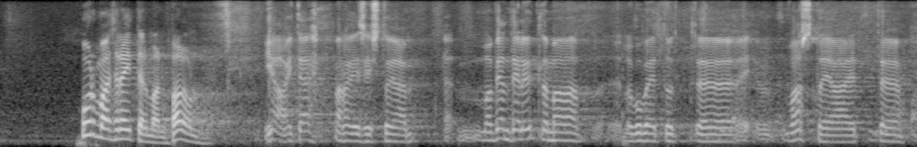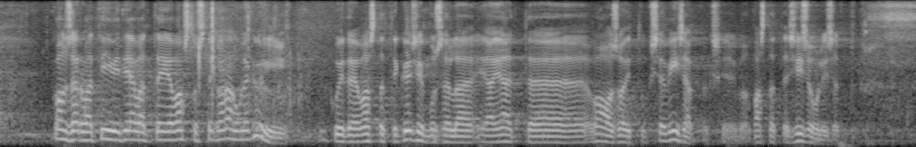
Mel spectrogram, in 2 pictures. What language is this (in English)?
Estonian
